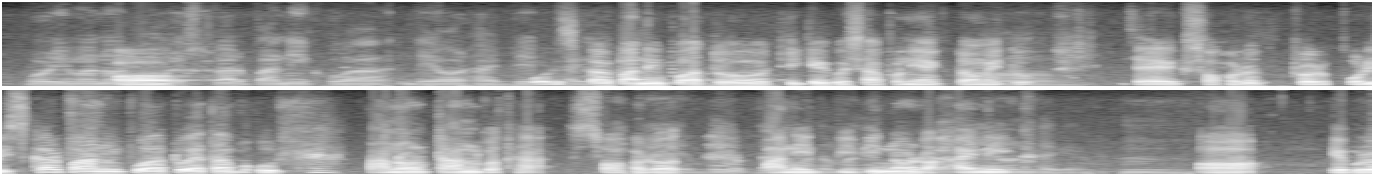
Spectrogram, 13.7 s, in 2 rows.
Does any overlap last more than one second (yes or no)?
yes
